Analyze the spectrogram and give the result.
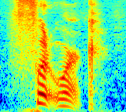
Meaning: Any movement of the feet, especially intricate or complex movement, as in sports or dancing
- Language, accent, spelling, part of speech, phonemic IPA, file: English, US, footwork, noun, /ˈfʊt.wɜːk/, En-us-footwork.ogg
